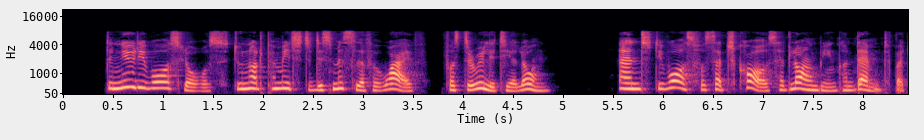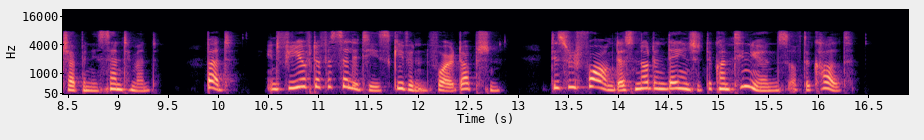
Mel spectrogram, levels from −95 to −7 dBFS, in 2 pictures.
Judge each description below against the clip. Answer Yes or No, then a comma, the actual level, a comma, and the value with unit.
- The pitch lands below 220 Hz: No, high, 240 Hz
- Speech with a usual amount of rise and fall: No, wide, 5.8 semitones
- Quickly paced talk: No, average, 165 wpm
